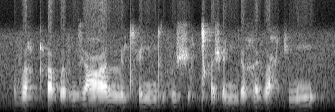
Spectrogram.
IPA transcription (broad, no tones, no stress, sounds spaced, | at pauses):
v ʌ ʁ qʰ ʌ p ʌ v n z ə ʕ ɑ lː ə cʰ ɛ ɲ n d u v ə˞ ʃ ə v ǀʰ ɑ ʃ ɾ ɑ ɲ u ɾ ə ʁ ɛ v ʌ ħ c u ɲ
